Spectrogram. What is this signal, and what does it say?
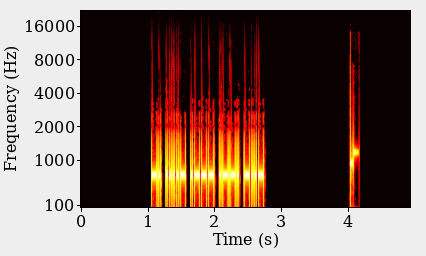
Morse code, heard as a keyed tone, about 44 wpm, 700 Hz. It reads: N4JPX
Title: USA Call Signs Repeated 3x 45wpm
